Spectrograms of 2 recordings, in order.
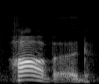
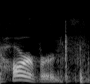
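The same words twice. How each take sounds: First: It is said in a New England accent. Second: It is said in a general American accent. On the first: "he or she would say Harvard" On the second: "a true New Englander wouldn't say Harvard"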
